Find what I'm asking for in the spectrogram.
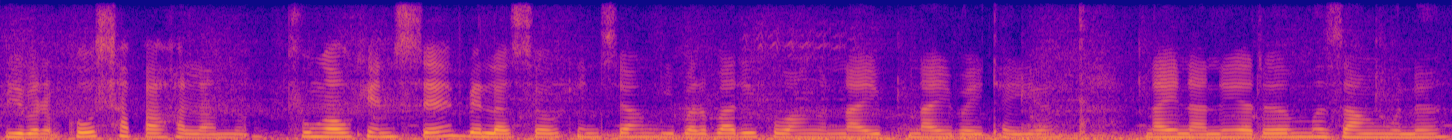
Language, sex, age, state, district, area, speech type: Bodo, female, 18-30, Assam, Udalguri, rural, spontaneous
